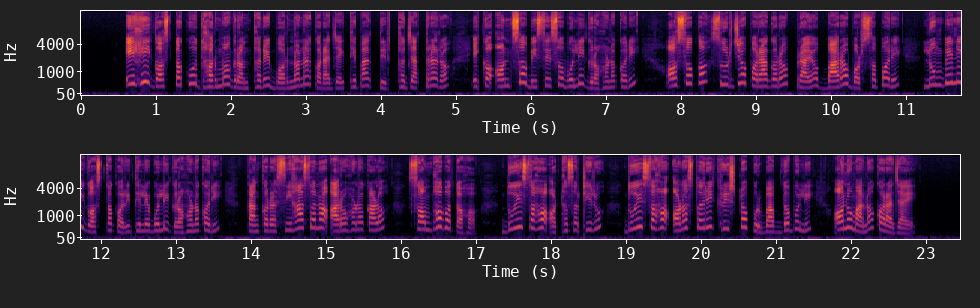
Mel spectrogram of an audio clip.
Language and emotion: Odia, neutral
